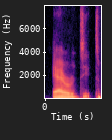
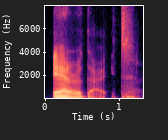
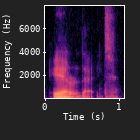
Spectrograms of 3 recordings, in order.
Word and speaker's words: erudite: do i pronounce this i think it's errdit but i'm not sure let me copy that and put it in the dictionary erudite erudite the english pronunciation is tricky sometimes the erudite what does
